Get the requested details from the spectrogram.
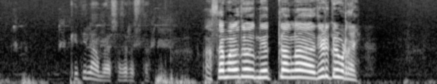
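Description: An elderly man speaks with animation close to a clip-on microphone.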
